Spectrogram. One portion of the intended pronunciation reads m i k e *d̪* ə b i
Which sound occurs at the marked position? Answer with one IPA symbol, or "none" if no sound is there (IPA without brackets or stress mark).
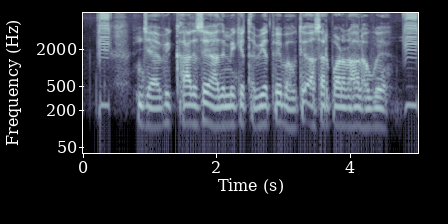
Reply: t̪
